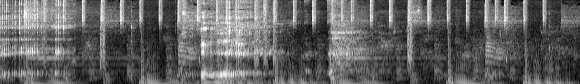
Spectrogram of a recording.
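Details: Young woman burping: long, loud, rumbling belches with music playing in the background; burping.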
